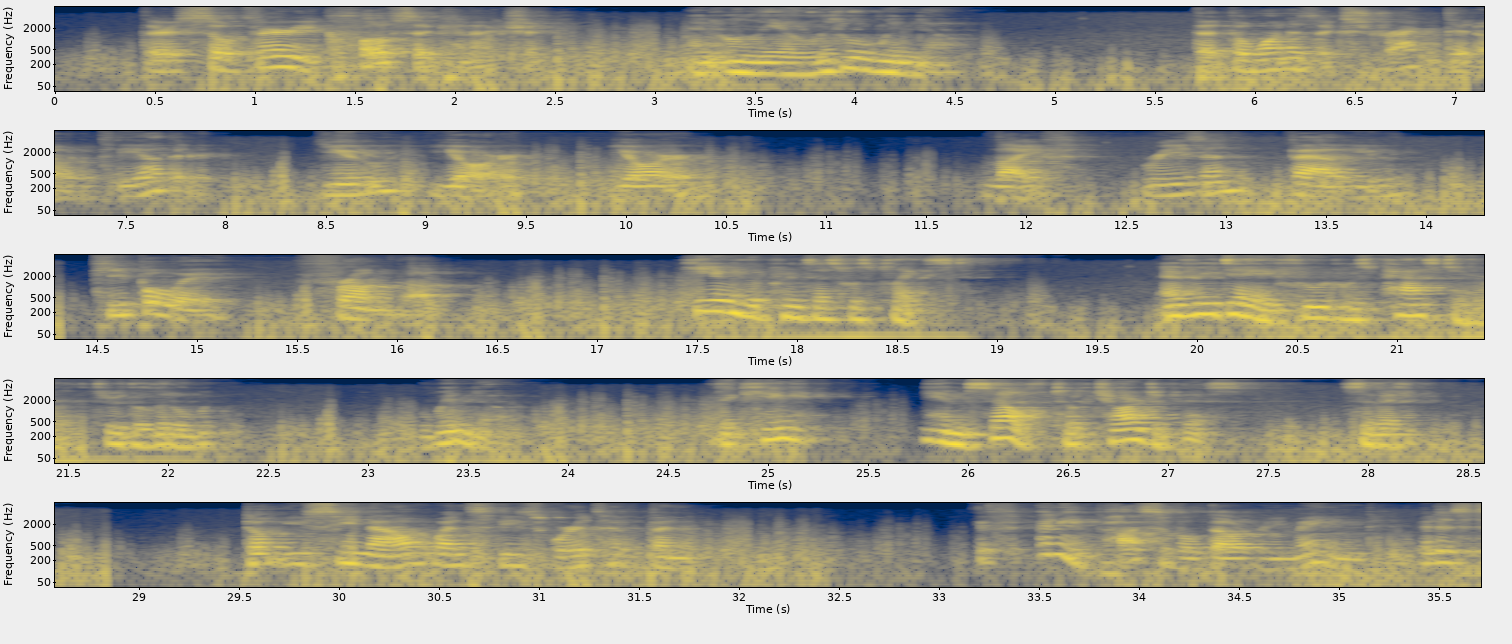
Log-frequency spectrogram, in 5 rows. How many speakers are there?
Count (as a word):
two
